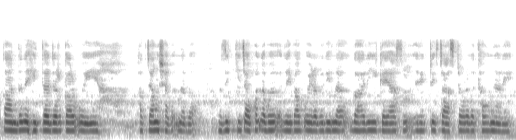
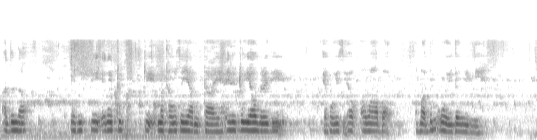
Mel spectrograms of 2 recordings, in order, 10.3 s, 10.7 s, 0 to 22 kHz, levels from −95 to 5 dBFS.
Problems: background sounds at intervals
